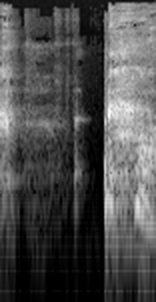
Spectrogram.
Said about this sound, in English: Oh, I got sick, by the way. That's my lingering cough.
